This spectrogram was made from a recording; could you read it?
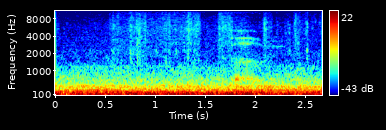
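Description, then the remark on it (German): A steady, loud low-frequency rumble with a droning engine hum from inside a car driving during the day, holding constant throughout with faint higher hiss of road and wind noise. “Ich bin wieder im Auto unterwegs, es ist Tag.”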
